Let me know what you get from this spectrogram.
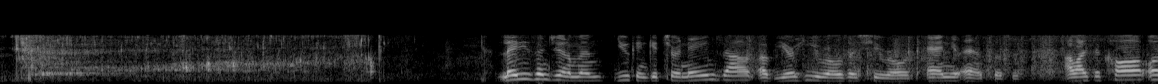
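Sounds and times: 
water pouring into a glass: 0.0s - 3.9s
speech: 5.0s - 11.5s.

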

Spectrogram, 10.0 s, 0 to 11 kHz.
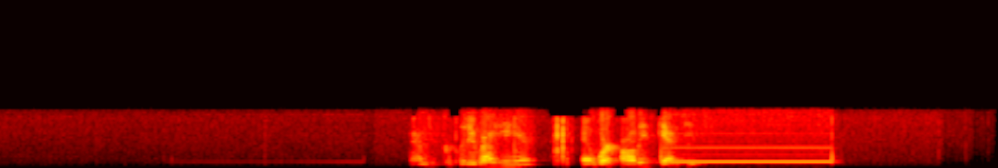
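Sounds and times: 
speech: 4.2s - 7.2s
thin telephone ringback tone over the phone line: 6.7s - 8.4s.

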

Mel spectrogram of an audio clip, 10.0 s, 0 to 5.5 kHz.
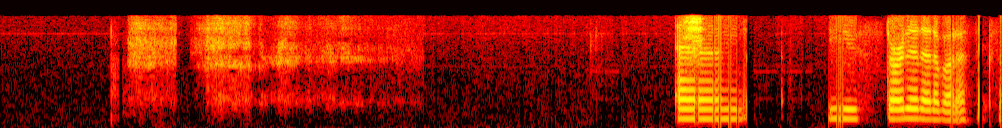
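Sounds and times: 
big deep breath in and out during a guided session for easing pain: 1.2s - 4.3s
speech: 6.8s - 7.5s, 8.4s - 9.8s.

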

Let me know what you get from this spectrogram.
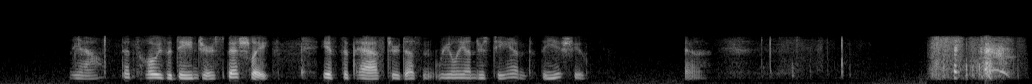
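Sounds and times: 
speech: 1.2s - 6.0s, 6.8s - 7.1s
person sniffing: 9.3s - 10.2s
sneeze: 9.3s - 10.3s.

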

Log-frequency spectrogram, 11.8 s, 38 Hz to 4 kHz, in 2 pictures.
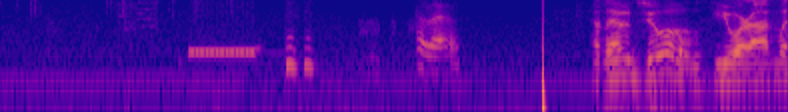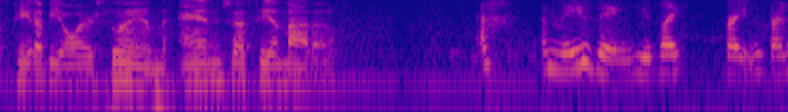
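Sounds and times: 
telephone line steady electronic tone while dialling: 1.0s - 2.0s
speech: 2.2s - 2.5s, 3.1s - 3.6s, 4.4s - 8.6s, 10.0s - 11.8s.

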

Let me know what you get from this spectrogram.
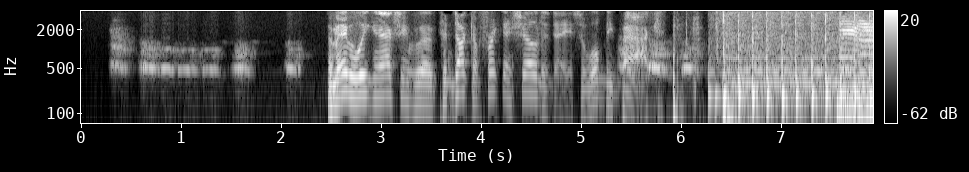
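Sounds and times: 
dog barking: 0.3s - 2.3s, 5.4s - 6.3s
speech: 2.4s - 7.8s.

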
